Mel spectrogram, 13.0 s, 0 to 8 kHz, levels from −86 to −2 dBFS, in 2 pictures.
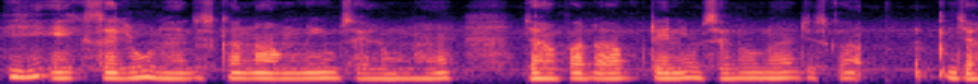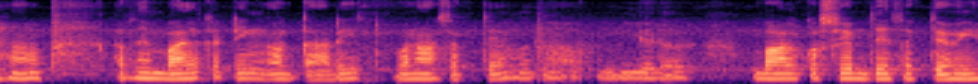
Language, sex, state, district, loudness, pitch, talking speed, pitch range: Hindi, male, Bihar, Saharsa, -23 LUFS, 145 Hz, 165 wpm, 135-150 Hz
